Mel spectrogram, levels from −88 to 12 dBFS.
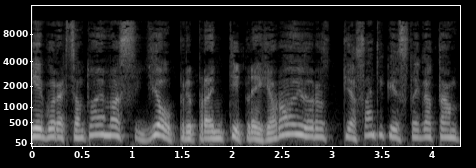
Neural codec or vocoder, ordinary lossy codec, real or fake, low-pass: codec, 44.1 kHz, 3.4 kbps, Pupu-Codec; MP3, 48 kbps; fake; 14.4 kHz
